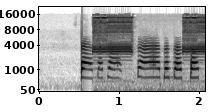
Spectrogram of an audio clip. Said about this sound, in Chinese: 汽车的喇叭声在他们的前方一路直响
